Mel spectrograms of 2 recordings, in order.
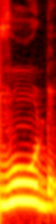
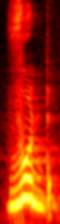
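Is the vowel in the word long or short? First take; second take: long; short. First: The vowel is drawn out long. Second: The vowel is kept short. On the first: The speaker calls it wrong. "वुड नहीं पढ़ेंगे, ठीक है, गलत हो जाएगा" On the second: The speaker calls it right. "वुड ना कि"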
